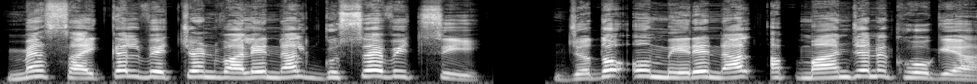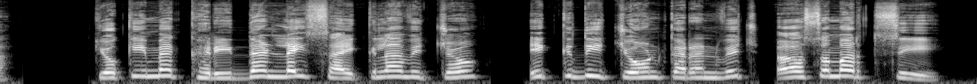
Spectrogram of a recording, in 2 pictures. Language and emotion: Punjabi, angry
